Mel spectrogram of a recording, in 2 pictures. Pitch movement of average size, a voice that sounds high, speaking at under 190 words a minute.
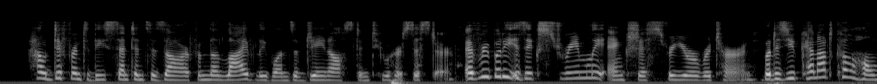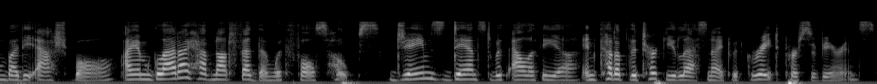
No: average, 4.8 semitones; high, 215 Hz; average, 195 wpm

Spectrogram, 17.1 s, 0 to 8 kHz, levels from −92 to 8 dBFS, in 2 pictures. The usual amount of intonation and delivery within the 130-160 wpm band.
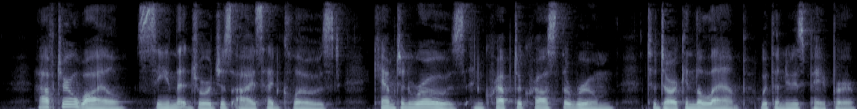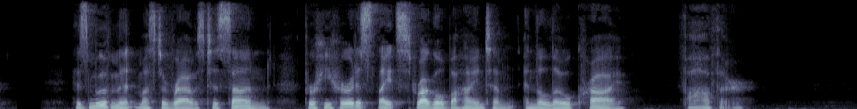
Yes: average, 3.2 semitones; average, 150 wpm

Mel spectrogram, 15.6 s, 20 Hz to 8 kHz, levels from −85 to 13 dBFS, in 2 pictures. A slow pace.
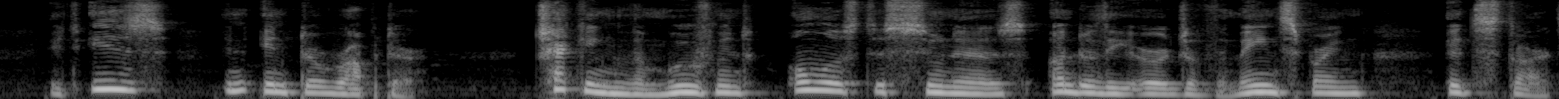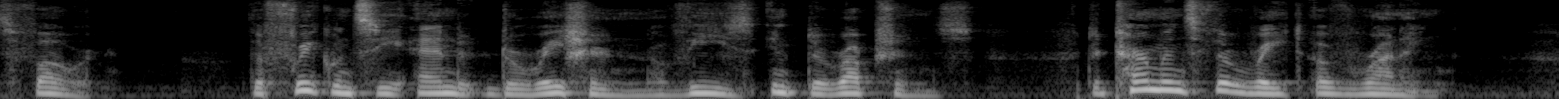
Yes: slow, 125 wpm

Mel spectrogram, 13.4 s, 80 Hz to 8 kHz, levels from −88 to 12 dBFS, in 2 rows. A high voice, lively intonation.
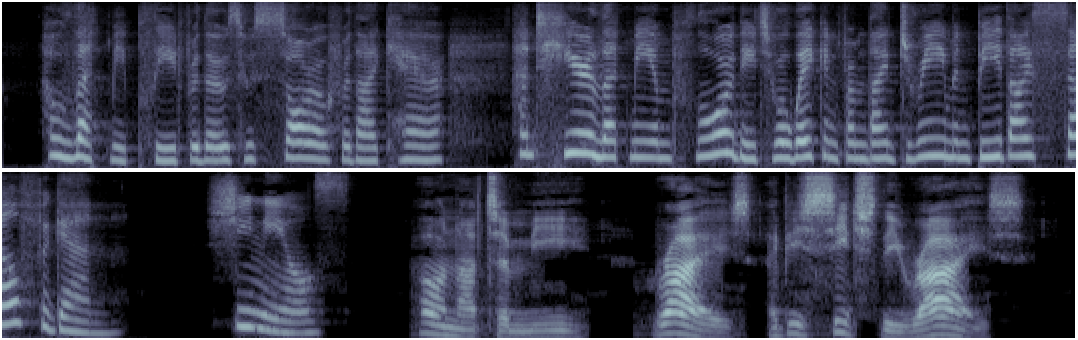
Yes: high, 245 Hz; wide, 7.8 semitones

